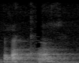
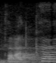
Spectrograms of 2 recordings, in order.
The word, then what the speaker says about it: vaca: Now, you might hear me say vaca, not vaca, and that's okay, because when you talk and you listen to Spanish speakers, you will notice that they pronounce V just like something in between, I would say, between V and B.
